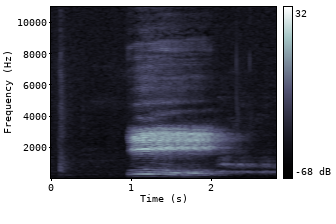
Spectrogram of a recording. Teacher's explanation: high vowels, meaning that the tongue is high to make an E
